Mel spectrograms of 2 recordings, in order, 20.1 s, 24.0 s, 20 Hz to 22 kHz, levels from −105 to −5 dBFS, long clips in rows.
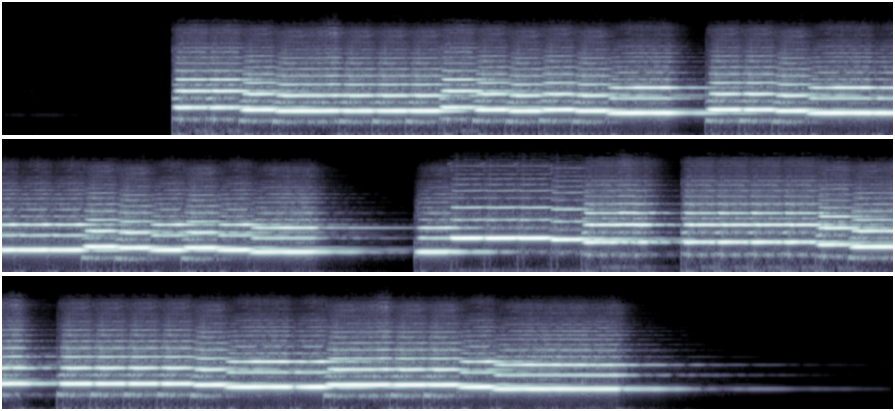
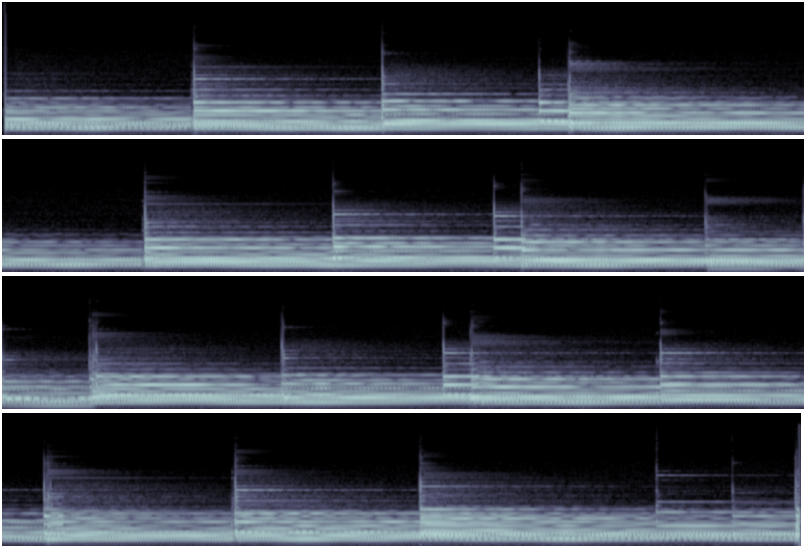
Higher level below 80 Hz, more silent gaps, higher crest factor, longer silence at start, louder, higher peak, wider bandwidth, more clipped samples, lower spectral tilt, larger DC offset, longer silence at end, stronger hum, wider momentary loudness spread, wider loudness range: first, -68 dBFS vs -86 dBFS; neither; second, 10 dB vs 16 dB; first, 1.3 s vs 0 s; first, -10 LUFS vs -33 LUFS; first, 0 dBFS vs -16 dBFS; first, 7.8 kHz vs 4.7 kHz; neither; second, 0 dB/octave vs -10.5 dB/octave; neither; first, 1.7 s vs 0 s; neither; about the same, 4 LU vs 6 LU; about the same, 2 LU vs 2 LU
